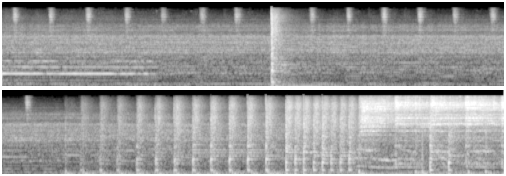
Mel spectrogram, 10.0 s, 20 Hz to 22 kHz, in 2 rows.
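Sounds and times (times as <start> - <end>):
sustained electric guitar note: 2.7 - 3.6.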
